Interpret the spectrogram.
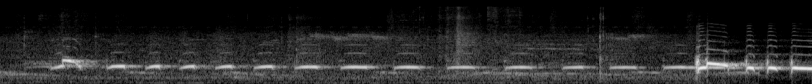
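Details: Zebra dove, Bangkok type, singing hard. A long, even string of soft, low coos comes roughly every 0.4 seconds. It ends in a louder phrase of a rising note and rapid staccato notes, with faint chirps of other birds behind.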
